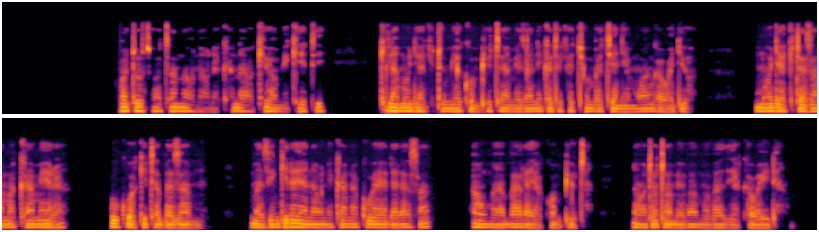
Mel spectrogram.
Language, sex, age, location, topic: Swahili, male, 25-35, Nairobi, education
